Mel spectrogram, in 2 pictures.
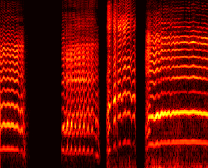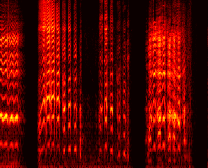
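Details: Young goats giving loud, wavering bleats, some short and choppy, one drawn out for over a second and a half, in quick succession with little background sound.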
